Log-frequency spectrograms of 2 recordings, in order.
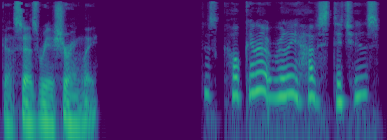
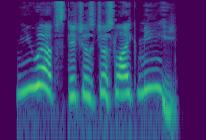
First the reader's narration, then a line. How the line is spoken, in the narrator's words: I squeak in my play voice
